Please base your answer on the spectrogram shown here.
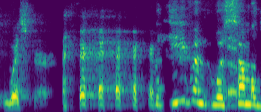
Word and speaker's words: Worcester: We pronounce it Worcester. Okay. It's almost like that Worcestershire sauce. Mm-hmm. If you look at the pronunciation, it looks like it's Worcester, but it's Worcester.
